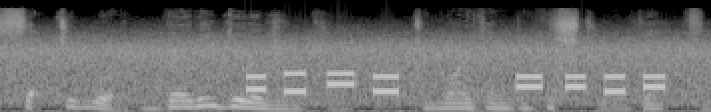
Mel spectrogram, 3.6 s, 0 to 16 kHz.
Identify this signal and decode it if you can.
DTMF, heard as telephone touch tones, dialled by hand, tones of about 130 ms, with radio hiss and speech in English. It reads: 4201 7717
